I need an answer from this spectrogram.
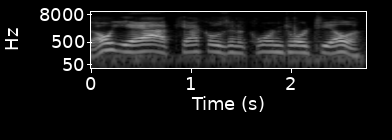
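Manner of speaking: high-pitched, hammed-up Midwest accent. Shown as a demonstration. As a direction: put on a folksy Midwest accent. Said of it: "I can do a Midwest accent".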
